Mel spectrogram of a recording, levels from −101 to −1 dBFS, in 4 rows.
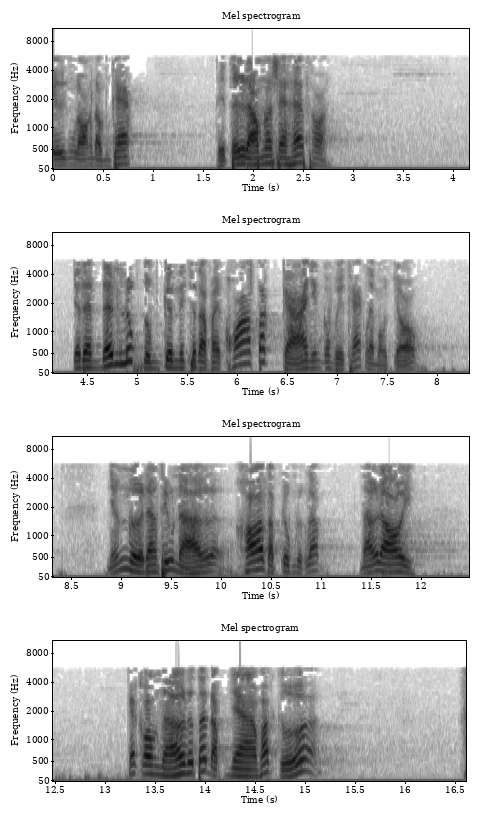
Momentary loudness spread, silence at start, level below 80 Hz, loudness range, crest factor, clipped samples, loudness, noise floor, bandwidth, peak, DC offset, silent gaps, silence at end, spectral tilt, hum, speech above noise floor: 12 LU; 0 s; -44 dBFS; 4 LU; 18 dB; under 0.1%; -16 LUFS; -56 dBFS; 5.8 kHz; 0 dBFS; 2%; none; 1.5 s; -9 dB/octave; none; 41 dB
